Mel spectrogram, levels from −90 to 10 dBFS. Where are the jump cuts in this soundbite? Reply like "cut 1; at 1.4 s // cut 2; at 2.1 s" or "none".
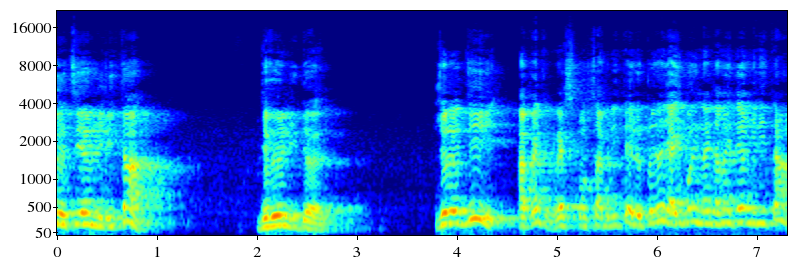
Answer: none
